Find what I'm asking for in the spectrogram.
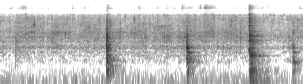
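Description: Chicken browning in oil from a jar of sun-dried tomatoes gives a steady low sizzle, punctuated by a few sharp clatters of a utensil against the pan.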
